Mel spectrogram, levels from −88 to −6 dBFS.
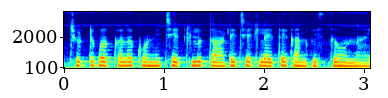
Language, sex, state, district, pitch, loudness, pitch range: Telugu, female, Andhra Pradesh, Anantapur, 195 Hz, -27 LUFS, 190-200 Hz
